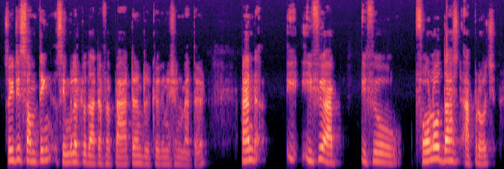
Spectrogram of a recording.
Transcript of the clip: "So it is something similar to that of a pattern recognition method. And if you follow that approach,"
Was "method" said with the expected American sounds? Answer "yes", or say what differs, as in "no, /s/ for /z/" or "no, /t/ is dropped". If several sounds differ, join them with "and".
no, /t/ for /θ/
